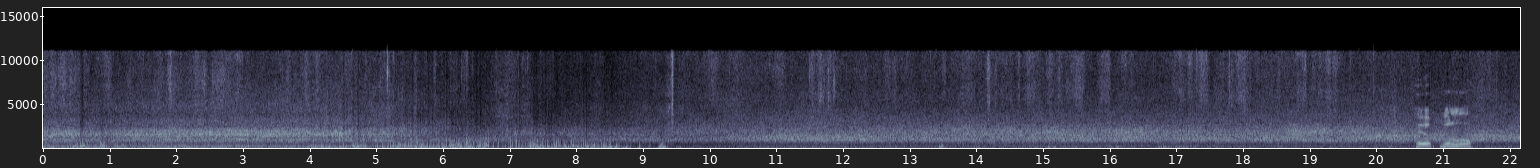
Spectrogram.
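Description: Wind rumbling on the microphone with a steady low engine-like hum under it. Both ease off about nine seconds in to a quieter, even hiss. A voice starts near the end.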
